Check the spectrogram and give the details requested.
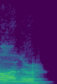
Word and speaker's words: honor: Porque nessa palavra, o H ele é mudo.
